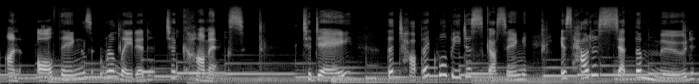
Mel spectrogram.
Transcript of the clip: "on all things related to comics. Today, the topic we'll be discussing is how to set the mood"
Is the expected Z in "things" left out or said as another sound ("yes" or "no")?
no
